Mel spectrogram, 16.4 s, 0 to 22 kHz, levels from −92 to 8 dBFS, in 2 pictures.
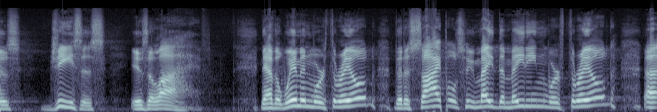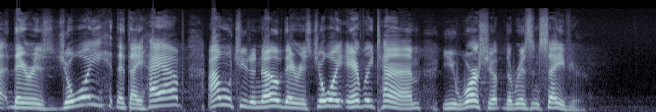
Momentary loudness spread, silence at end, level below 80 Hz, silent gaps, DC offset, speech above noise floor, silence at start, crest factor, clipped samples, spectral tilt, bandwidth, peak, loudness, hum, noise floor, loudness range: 12 LU; 0.95 s; -58 dBFS; none; under 0.1%; 44 dB; 0 s; 16 dB; under 0.1%; -3.5 dB/octave; 16.5 kHz; 0 dBFS; -15 LUFS; none; -60 dBFS; 3 LU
